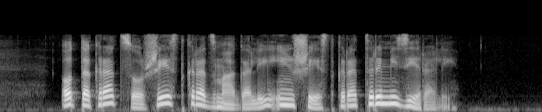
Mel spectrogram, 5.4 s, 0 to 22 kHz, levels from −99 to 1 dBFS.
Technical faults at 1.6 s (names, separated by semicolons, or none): Dolby Digital compression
